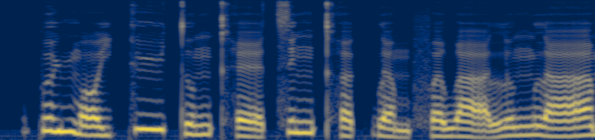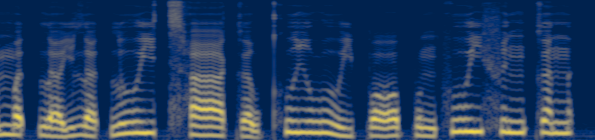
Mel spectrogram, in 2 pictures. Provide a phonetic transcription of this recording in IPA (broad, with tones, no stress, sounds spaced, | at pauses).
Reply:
p ɵ˥ ɥ m ɔː˨ j k yː˥ t̪ ʊ˨˧ ŋ kʰ ɛː˨˩ t͡s ɪ˥ ŋ kʰ ɐ˨˥ k̚ l ɐ˨˩ m f ɐ˨ w aː˨˩ l ʊ˨˧ ŋ l aː˨˥ m ɐ˧ t̚ l ɐ˨˥ j l ɐ˨˥ t̚ l uː˥ j t͡sʰ aː˧ k ɐ˨˩ w kʷʰ iː˥ w uː˨ j p ɔː˨˥ p ʊ˨ ŋ f uː˥ j f ɪ˥ ŋ k ɐ˥ n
